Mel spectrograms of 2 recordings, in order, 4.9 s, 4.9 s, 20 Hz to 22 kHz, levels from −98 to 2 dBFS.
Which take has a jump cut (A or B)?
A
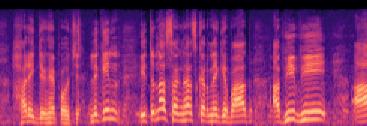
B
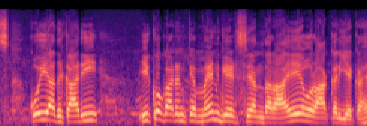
A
